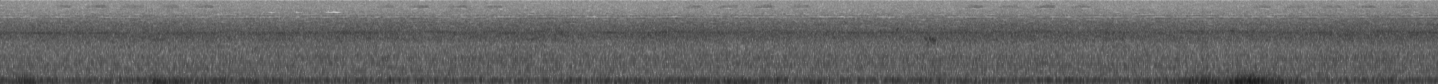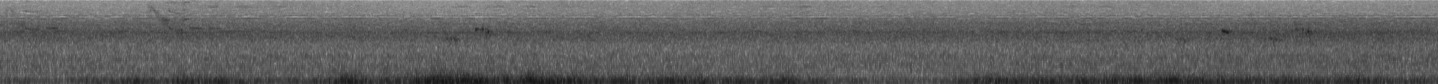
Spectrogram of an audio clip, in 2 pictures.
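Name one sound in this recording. A jet airliner's engines rumble and whine as it taxis on the runway.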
